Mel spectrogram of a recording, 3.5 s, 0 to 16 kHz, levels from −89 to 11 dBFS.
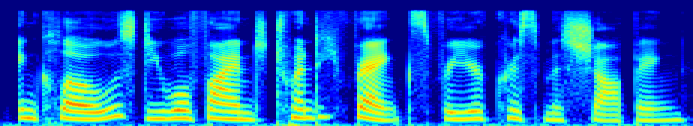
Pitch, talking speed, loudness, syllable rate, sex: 210 Hz, 175 wpm, -20 LUFS, 4.6 syllables/s, female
